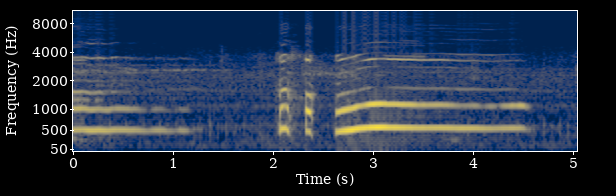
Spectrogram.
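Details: Domestic dog making a talking-style howl: a steady moaning tone, two short sharp yips, then a long rising howl that levels off and holds for over a second. Music plays faintly.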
